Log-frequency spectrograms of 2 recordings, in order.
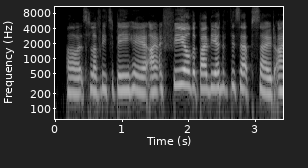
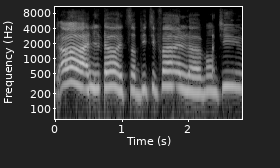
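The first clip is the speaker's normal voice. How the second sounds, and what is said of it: Playful imitation of French accent. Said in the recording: “I'm going to be doing your accent because I adore it”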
